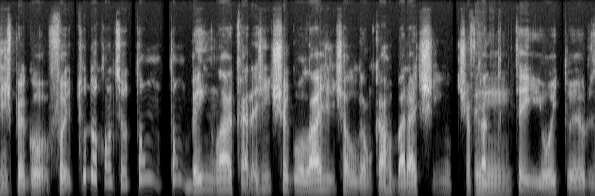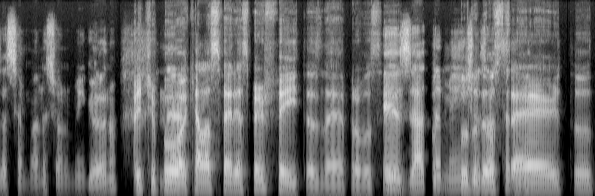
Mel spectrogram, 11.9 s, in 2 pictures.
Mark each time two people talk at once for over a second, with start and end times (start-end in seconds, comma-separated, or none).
9.8-11.4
